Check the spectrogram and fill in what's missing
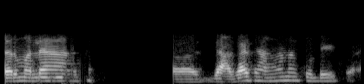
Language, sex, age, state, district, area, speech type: Marathi, male, 18-30, Maharashtra, Nagpur, urban, conversation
